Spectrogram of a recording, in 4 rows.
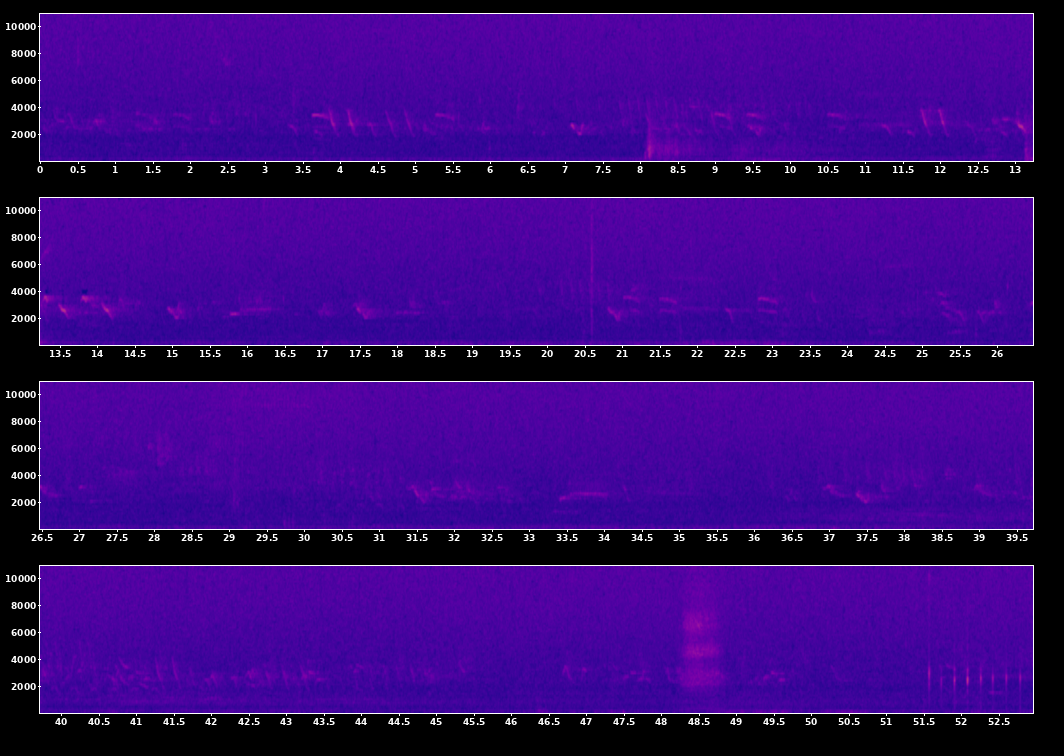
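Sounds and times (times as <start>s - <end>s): low background hiss: 0.0s - 52.9s
songbirds chirping: 0.0s - 52.9s
faint click: 20.5s - 20.7s, 51.5s - 52.9s.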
